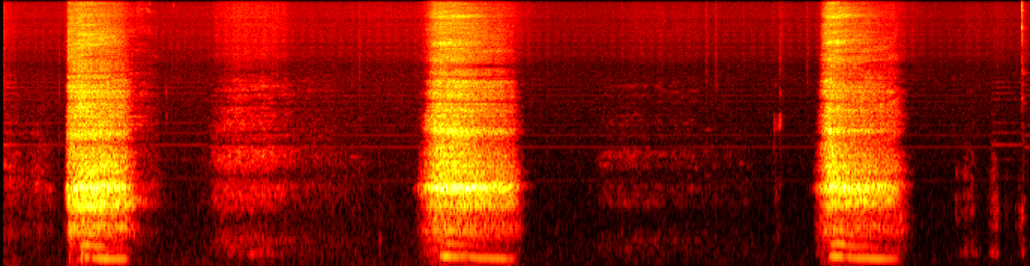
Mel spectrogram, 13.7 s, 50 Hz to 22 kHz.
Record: {
  "exhalation_length": "13.7 s",
  "exhalation_amplitude": 32768,
  "exhalation_signal_mean_std_ratio": 0.39,
  "survey_phase": "beta (2021-08-13 to 2022-03-07)",
  "age": "45-64",
  "gender": "Female",
  "wearing_mask": "No",
  "symptom_none": true,
  "smoker_status": "Never smoked",
  "respiratory_condition_asthma": false,
  "respiratory_condition_other": false,
  "recruitment_source": "REACT",
  "submission_delay": "1 day",
  "covid_test_result": "Negative",
  "covid_test_method": "RT-qPCR",
  "influenza_a_test_result": "Negative",
  "influenza_b_test_result": "Negative"
}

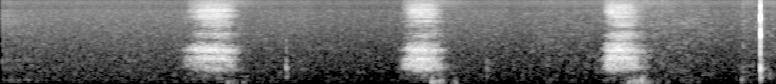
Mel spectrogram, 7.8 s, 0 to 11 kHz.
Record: {
  "exhalation_length": "7.8 s",
  "exhalation_amplitude": 32136,
  "exhalation_signal_mean_std_ratio": 0.35,
  "survey_phase": "alpha (2021-03-01 to 2021-08-12)",
  "age": "45-64",
  "gender": "Female",
  "wearing_mask": "No",
  "symptom_none": true,
  "smoker_status": "Ex-smoker",
  "respiratory_condition_asthma": false,
  "respiratory_condition_other": false,
  "recruitment_source": "REACT",
  "submission_delay": "2 days",
  "covid_test_result": "Negative",
  "covid_test_method": "RT-qPCR"
}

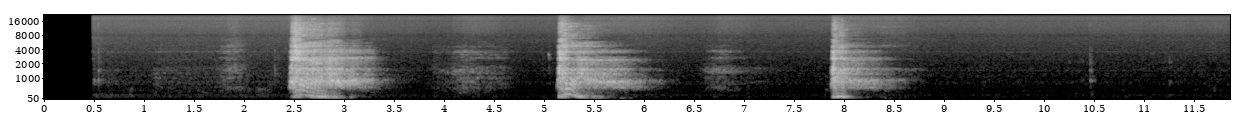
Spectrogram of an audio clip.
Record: {
  "exhalation_length": "11.9 s",
  "exhalation_amplitude": 30528,
  "exhalation_signal_mean_std_ratio": 0.33,
  "survey_phase": "beta (2021-08-13 to 2022-03-07)",
  "age": "45-64",
  "gender": "Male",
  "wearing_mask": "No",
  "symptom_none": true,
  "smoker_status": "Ex-smoker",
  "respiratory_condition_asthma": true,
  "respiratory_condition_other": false,
  "recruitment_source": "REACT",
  "submission_delay": "4 days",
  "covid_test_result": "Negative",
  "covid_test_method": "RT-qPCR"
}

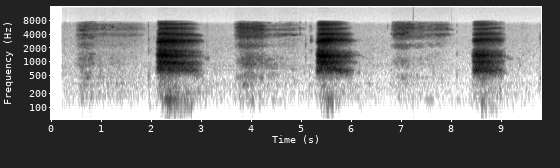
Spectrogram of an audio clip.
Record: {
  "exhalation_length": "9.8 s",
  "exhalation_amplitude": 20654,
  "exhalation_signal_mean_std_ratio": 0.35,
  "survey_phase": "beta (2021-08-13 to 2022-03-07)",
  "age": "45-64",
  "gender": "Female",
  "wearing_mask": "No",
  "symptom_runny_or_blocked_nose": true,
  "symptom_sore_throat": true,
  "symptom_fatigue": true,
  "symptom_fever_high_temperature": true,
  "symptom_headache": true,
  "symptom_onset": "3 days",
  "smoker_status": "Current smoker (1 to 10 cigarettes per day)",
  "respiratory_condition_asthma": false,
  "respiratory_condition_other": false,
  "recruitment_source": "Test and Trace",
  "submission_delay": "2 days",
  "covid_test_result": "Positive",
  "covid_test_method": "ePCR"
}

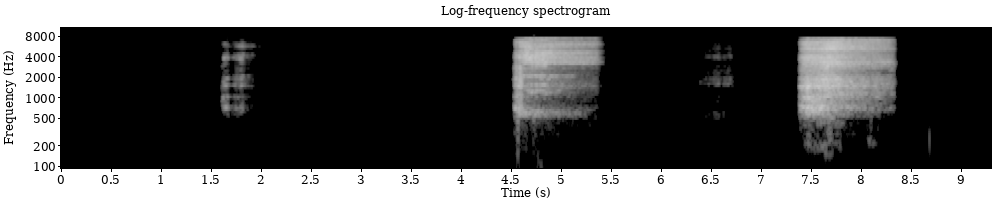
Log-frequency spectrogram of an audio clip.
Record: {
  "exhalation_length": "9.3 s",
  "exhalation_amplitude": 8278,
  "exhalation_signal_mean_std_ratio": 0.29,
  "survey_phase": "beta (2021-08-13 to 2022-03-07)",
  "age": "18-44",
  "gender": "Female",
  "wearing_mask": "No",
  "symptom_cough_any": true,
  "symptom_runny_or_blocked_nose": true,
  "symptom_fatigue": true,
  "symptom_headache": true,
  "symptom_onset": "3 days",
  "smoker_status": "Ex-smoker",
  "respiratory_condition_asthma": false,
  "respiratory_condition_other": false,
  "recruitment_source": "Test and Trace",
  "submission_delay": "2 days",
  "covid_test_result": "Positive",
  "covid_test_method": "RT-qPCR",
  "covid_ct_value": 19.9,
  "covid_ct_gene": "ORF1ab gene",
  "covid_ct_mean": 20.7,
  "covid_viral_load": "160000 copies/ml",
  "covid_viral_load_category": "Low viral load (10K-1M copies/ml)"
}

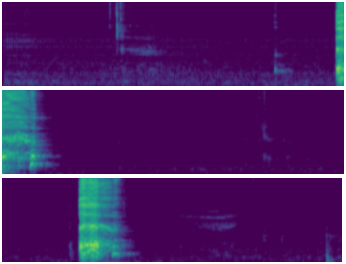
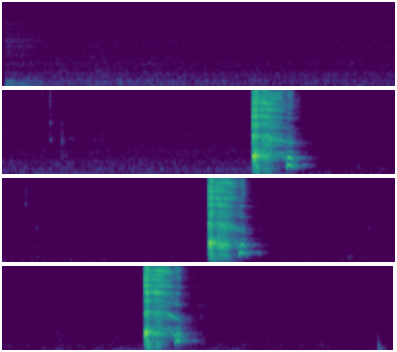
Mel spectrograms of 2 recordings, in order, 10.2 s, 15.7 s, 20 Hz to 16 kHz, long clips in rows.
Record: {
  "cough_length": "10.2 s",
  "cough_amplitude": 32768,
  "cough_signal_mean_std_ratio": 0.19,
  "three_cough_length": "15.7 s",
  "three_cough_amplitude": 32768,
  "three_cough_signal_mean_std_ratio": 0.18,
  "survey_phase": "beta (2021-08-13 to 2022-03-07)",
  "age": "45-64",
  "gender": "Female",
  "wearing_mask": "No",
  "symptom_none": true,
  "smoker_status": "Ex-smoker",
  "respiratory_condition_asthma": false,
  "respiratory_condition_other": false,
  "recruitment_source": "REACT",
  "submission_delay": "1 day",
  "covid_test_result": "Negative",
  "covid_test_method": "RT-qPCR",
  "influenza_a_test_result": "Negative",
  "influenza_b_test_result": "Negative"
}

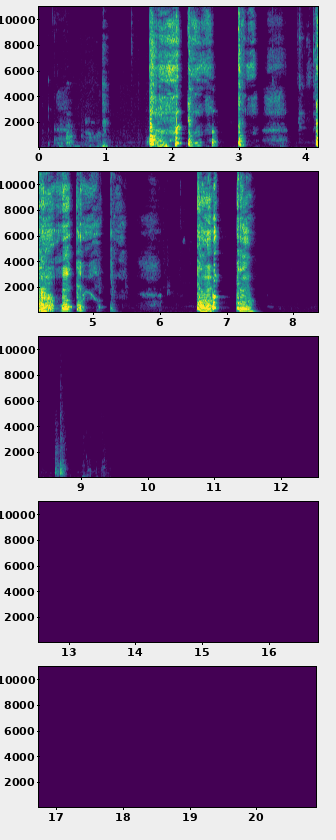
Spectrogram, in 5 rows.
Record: {
  "three_cough_length": "20.9 s",
  "three_cough_amplitude": 32768,
  "three_cough_signal_mean_std_ratio": 0.2,
  "survey_phase": "beta (2021-08-13 to 2022-03-07)",
  "age": "65+",
  "gender": "Female",
  "wearing_mask": "No",
  "symptom_cough_any": true,
  "symptom_runny_or_blocked_nose": true,
  "symptom_fatigue": true,
  "smoker_status": "Never smoked",
  "respiratory_condition_asthma": false,
  "respiratory_condition_other": true,
  "recruitment_source": "Test and Trace",
  "submission_delay": "2 days",
  "covid_test_result": "Positive",
  "covid_test_method": "RT-qPCR"
}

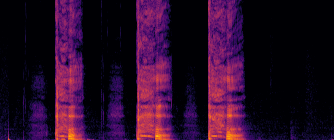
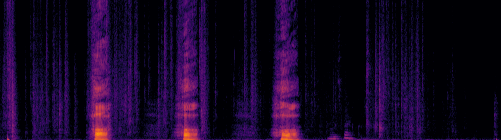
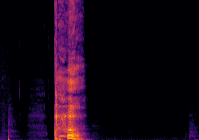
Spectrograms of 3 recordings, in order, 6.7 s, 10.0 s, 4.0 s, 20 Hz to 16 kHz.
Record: {
  "three_cough_length": "6.7 s",
  "three_cough_amplitude": 12532,
  "three_cough_signal_mean_std_ratio": 0.36,
  "exhalation_length": "10.0 s",
  "exhalation_amplitude": 8677,
  "exhalation_signal_mean_std_ratio": 0.24,
  "cough_length": "4.0 s",
  "cough_amplitude": 28358,
  "cough_signal_mean_std_ratio": 0.23,
  "survey_phase": "alpha (2021-03-01 to 2021-08-12)",
  "age": "65+",
  "gender": "Male",
  "wearing_mask": "No",
  "symptom_none": true,
  "smoker_status": "Ex-smoker",
  "respiratory_condition_asthma": false,
  "respiratory_condition_other": false,
  "recruitment_source": "REACT",
  "submission_delay": "2 days",
  "covid_test_result": "Negative",
  "covid_test_method": "RT-qPCR"
}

